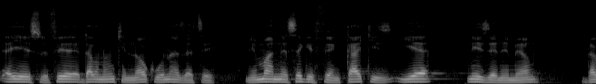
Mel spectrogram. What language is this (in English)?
Cen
